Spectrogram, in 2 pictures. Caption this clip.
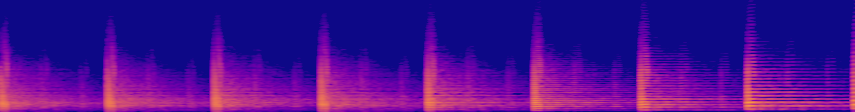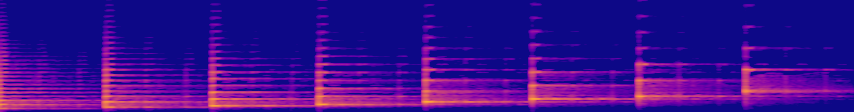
Just some more synthesised bleeps and beeps by me.
beep, computer, sci-fi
